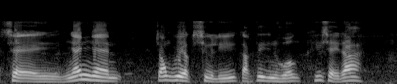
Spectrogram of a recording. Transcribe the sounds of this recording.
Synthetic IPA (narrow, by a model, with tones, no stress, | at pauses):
sɛ̰˧˥ɲa˧jŋɲɛ˨˩n | t͡ɕɔ˧wŋ͡mvi˨˩ək̚sɨ˧˩li˨˦kaː˦˥k̚t̪i˧˨hu˨˦əŋxi˧sa˧˩jzaː˧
